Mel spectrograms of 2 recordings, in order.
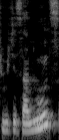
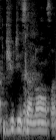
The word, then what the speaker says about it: Beauty Salons: nicht Beauty Saloons, sondern Beauty Salons. Also Beauty Salons.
